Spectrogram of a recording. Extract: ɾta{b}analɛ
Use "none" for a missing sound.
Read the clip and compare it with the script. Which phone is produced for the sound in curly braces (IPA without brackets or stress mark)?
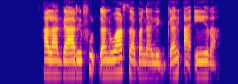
b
